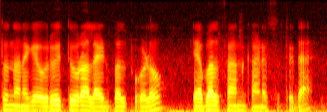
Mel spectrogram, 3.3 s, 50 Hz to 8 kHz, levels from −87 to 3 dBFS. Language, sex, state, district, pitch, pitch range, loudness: Kannada, male, Karnataka, Bangalore, 110 Hz, 105-120 Hz, -17 LUFS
